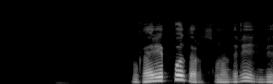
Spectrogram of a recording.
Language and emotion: Russian, positive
